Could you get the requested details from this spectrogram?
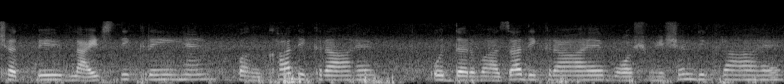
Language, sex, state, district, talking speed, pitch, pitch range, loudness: Hindi, female, Punjab, Pathankot, 155 wpm, 215 Hz, 200-225 Hz, -19 LUFS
